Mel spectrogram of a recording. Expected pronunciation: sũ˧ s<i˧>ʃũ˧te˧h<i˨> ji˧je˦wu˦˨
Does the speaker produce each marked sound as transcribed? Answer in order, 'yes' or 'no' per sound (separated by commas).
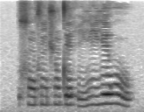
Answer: no, yes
